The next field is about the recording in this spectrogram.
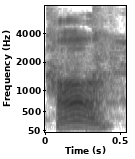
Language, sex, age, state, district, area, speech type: Urdu, male, 18-30, Bihar, Gaya, urban, spontaneous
